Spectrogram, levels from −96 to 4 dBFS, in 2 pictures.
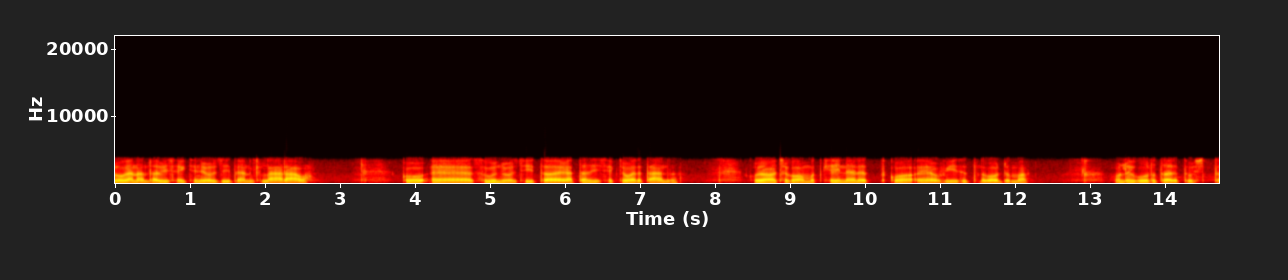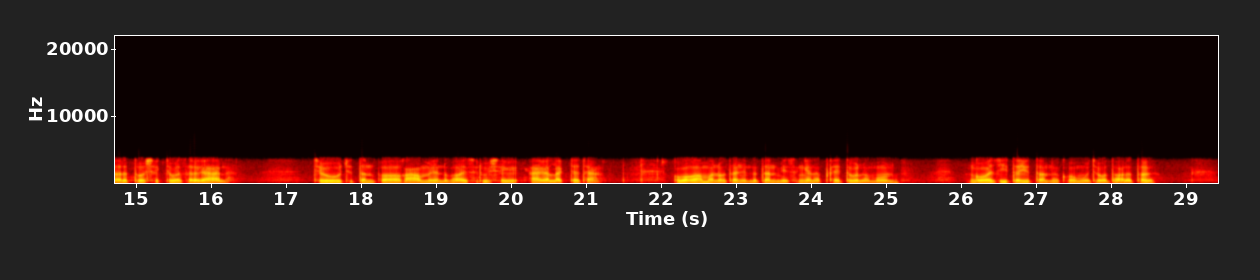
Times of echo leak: none

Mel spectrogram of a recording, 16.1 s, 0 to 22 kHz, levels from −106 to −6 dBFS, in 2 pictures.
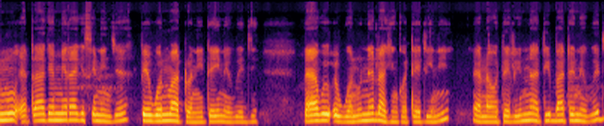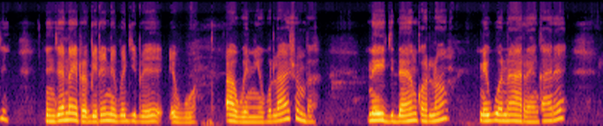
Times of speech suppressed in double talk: none

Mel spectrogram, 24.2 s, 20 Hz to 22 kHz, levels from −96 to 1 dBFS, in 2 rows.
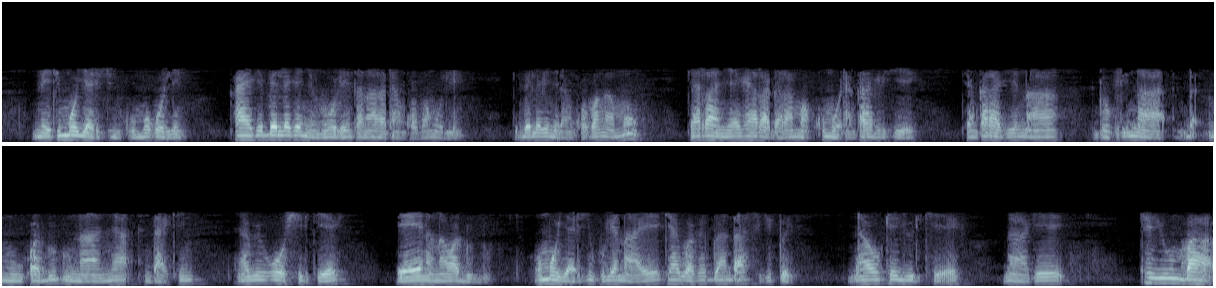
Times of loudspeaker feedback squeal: none

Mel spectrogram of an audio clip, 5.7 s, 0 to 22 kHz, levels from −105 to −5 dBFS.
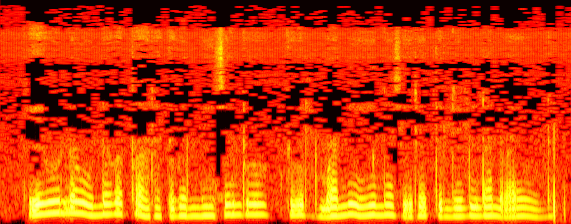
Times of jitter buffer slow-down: none

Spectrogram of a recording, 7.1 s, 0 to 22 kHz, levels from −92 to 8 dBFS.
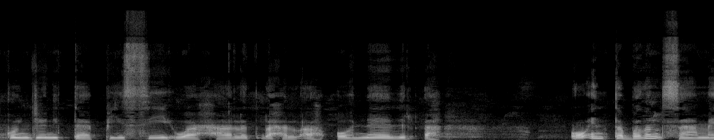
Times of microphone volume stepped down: none

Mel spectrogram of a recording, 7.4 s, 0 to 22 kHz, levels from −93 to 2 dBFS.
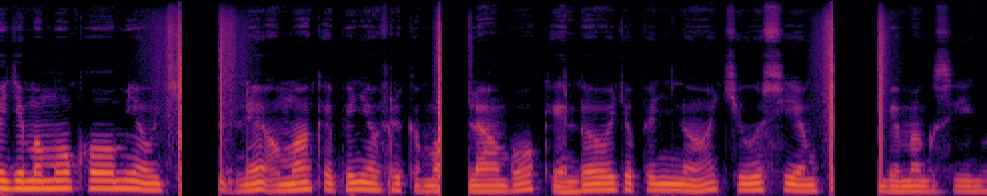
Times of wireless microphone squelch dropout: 1.02-1.97, 3.24-3.56, 6.04-6.76

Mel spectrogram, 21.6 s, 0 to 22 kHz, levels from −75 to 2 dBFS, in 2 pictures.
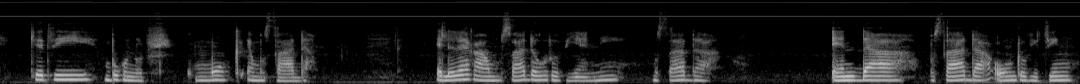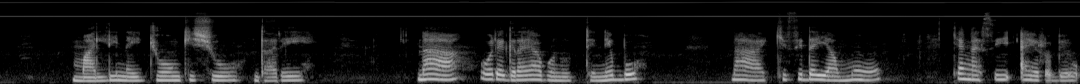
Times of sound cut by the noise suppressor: none

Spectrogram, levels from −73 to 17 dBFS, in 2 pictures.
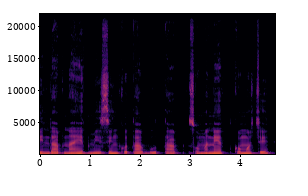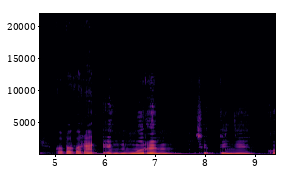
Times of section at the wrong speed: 5.83-9.42

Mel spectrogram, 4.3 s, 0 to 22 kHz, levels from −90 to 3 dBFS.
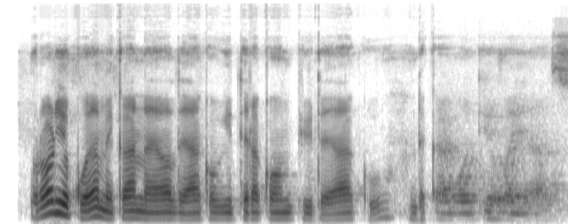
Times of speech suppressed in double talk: none

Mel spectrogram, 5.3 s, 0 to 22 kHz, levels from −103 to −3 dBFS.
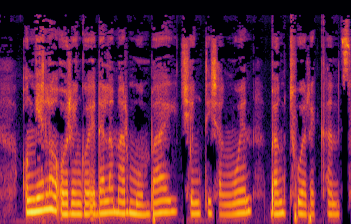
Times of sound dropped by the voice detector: none

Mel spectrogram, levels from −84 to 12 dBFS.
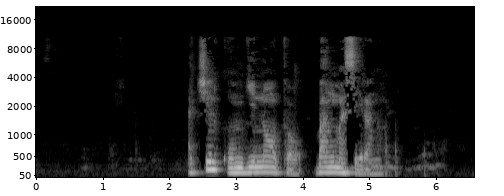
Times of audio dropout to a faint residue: none

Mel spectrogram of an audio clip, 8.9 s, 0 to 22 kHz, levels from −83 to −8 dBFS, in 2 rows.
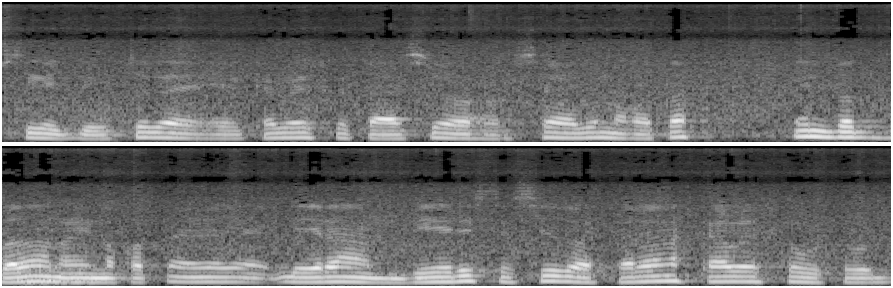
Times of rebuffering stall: none

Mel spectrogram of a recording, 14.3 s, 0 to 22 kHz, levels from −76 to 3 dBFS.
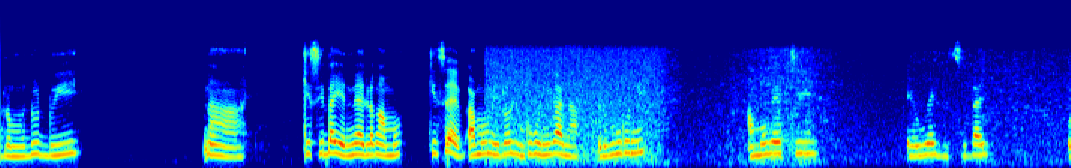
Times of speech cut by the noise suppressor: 12.65-12.97

